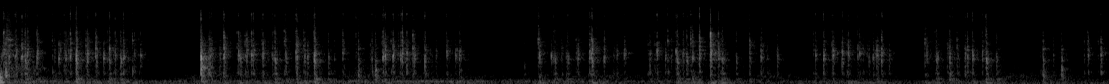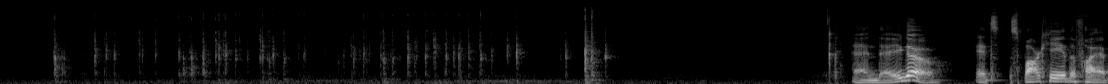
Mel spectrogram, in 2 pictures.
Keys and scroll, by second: 0.4 space, 2.1 BackSpace, 2.7 space, 3.0 r, 3.3 space, 4.4 e, 5.5 space, 6.7 r, 6.7 space, 8.7 s, 9.3 space, 9.7 e, 9.8 space, 10.9-14.9 typing, 16.1 ., 16.9 super+Return.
